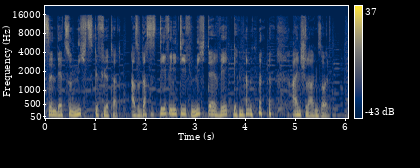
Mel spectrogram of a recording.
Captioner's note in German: lacht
